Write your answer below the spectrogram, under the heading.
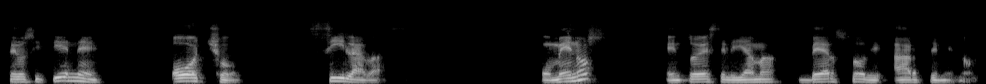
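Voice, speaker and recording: A man with a Peruvian accent teaching a poetry lesson, explaining slowly and repeating each point with checking questions. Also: medium pitch, husky, no room sound. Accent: Peruvian Spanish. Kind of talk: classroom lecture on poetry. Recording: dull lo-fi recording.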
